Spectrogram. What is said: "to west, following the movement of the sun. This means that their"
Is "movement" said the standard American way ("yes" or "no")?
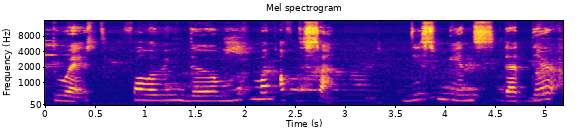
yes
